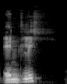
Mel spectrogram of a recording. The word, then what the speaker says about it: endlich: velum like k, ch, whereas this c with a tail is pronounced at the palate, so the forward part of the roof of the mouth. Endlich, not endlich.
